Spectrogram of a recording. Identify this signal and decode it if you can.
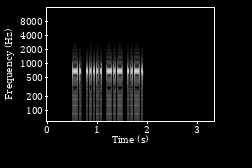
Morse code, heard as a keyed tone, about 34 wpm, 700 Hz. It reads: N5KF
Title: USA Call Signs - 4 Characters - 35wpm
